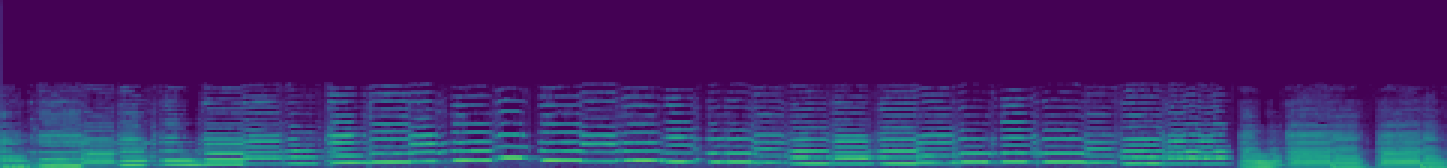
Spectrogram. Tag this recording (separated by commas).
Music, Violin, Musical instrument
